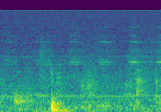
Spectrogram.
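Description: Quiet room tone with a faint steady hum and one short, soft tap about two-thirds of a second in.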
